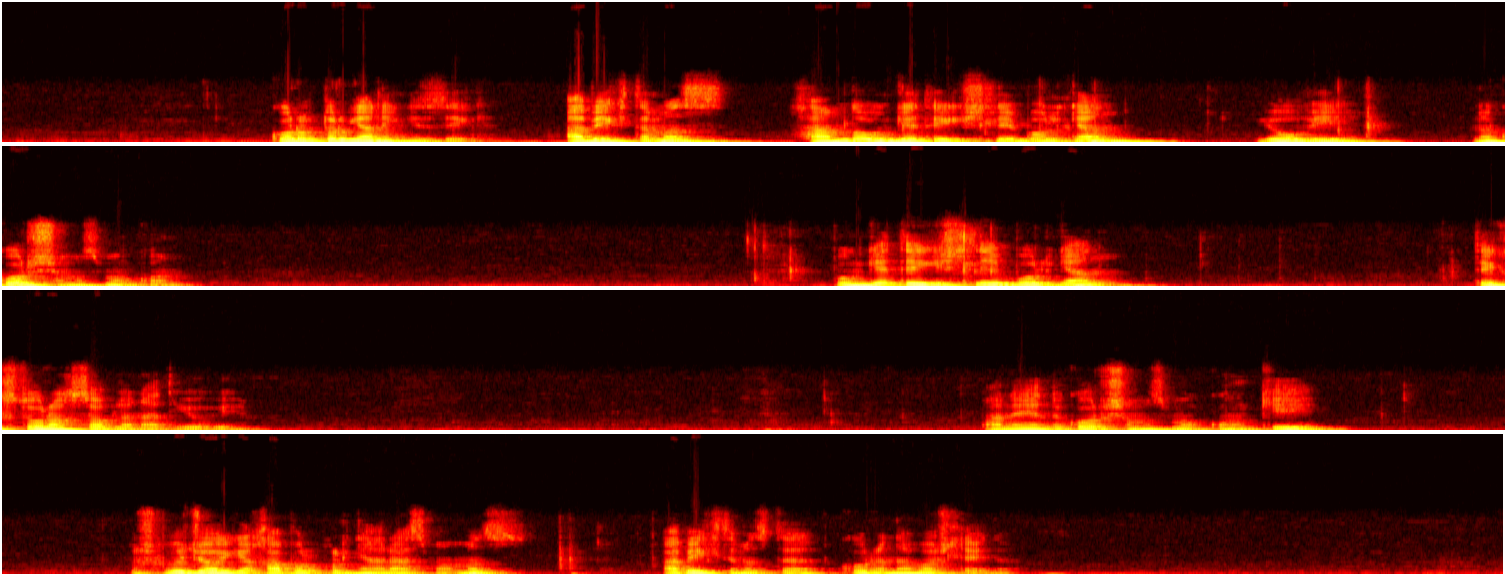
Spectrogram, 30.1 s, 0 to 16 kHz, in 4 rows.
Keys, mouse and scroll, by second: 1.8 click, 2.2 click, 4.7 alt+right click, 5.2 alt+middle click, 5.6 alt+right click, 6.0 alt+super+middle click, 7.7 click, 8.1 click, 11.8 click, 12.5 alt+right click, 13.0 alt+super+middle click, 13.4 alt+super+right click, 13.8 alt+super+middle click, 18.1 super+click, 19.1 alt+super+right click, 19.8 alt+super+right click, 20.4 alt+super+click, 21.1 alt+super+middle click, 22.0-23.0 alt+super+right drag, 25.5 alt+super+right click, 25.9-30.0 drag.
